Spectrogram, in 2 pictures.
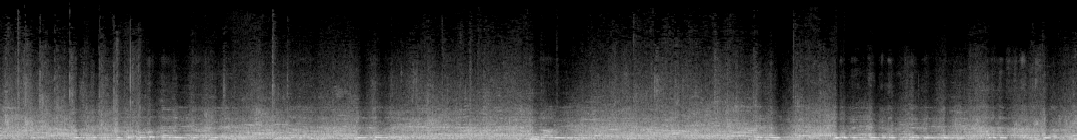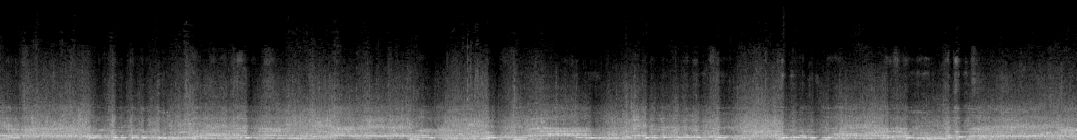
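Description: Football supporters chanting together in the stands: many voices singing long held notes in repeated phrases, over general crowd noise.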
